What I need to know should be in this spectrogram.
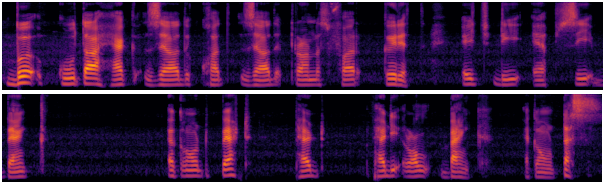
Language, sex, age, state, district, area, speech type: Kashmiri, male, 30-45, Jammu and Kashmir, Bandipora, rural, read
